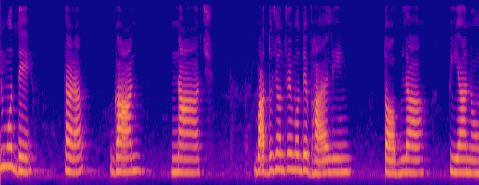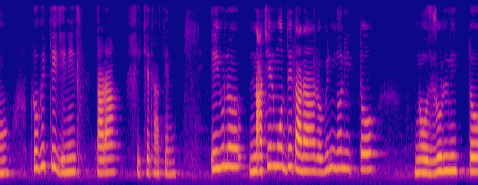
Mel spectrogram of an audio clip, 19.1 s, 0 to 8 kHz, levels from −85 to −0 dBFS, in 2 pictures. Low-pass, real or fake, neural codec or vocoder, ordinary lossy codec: 7.2 kHz; real; none; none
